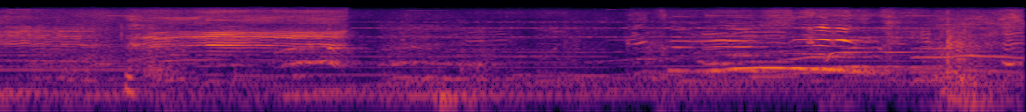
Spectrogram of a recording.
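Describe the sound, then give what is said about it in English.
Sheep bleat twice, each a wavering, nasal cry lasting over a second, with a soft thud in between against a quiet background. “One sheep, two sheep.”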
